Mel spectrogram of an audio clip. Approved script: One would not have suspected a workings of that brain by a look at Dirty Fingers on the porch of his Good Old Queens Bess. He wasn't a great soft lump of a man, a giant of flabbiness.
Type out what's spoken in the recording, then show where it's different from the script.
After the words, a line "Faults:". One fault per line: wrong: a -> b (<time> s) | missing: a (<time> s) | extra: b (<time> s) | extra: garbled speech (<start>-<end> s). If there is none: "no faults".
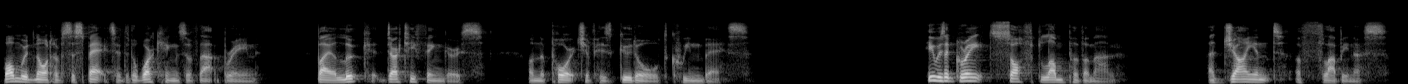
One would not have suspected the workings of that brain by a look at Dirty Fingers on the porch of his Good Old Queen Bess. He was a great soft lump of a man, a giant of flabbiness.
Faults:
wrong: a -> the (1.2 s)
wrong: Queens -> Queen (6.7 s)
wrong: wasn't -> was (9.4 s)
